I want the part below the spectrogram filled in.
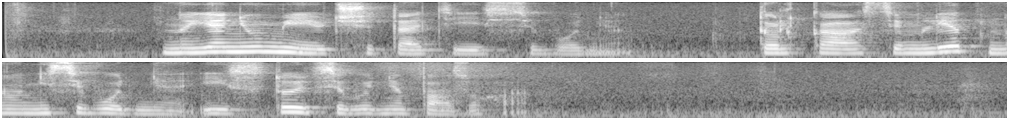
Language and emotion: Russian, neutral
